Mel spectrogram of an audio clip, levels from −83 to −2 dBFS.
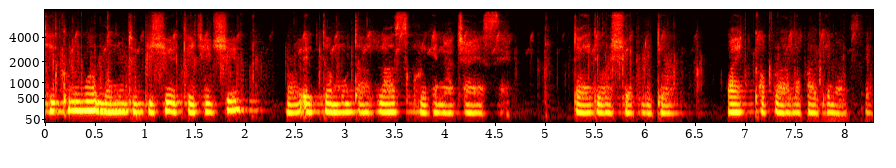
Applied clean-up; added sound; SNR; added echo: neural mask model RNNoise.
